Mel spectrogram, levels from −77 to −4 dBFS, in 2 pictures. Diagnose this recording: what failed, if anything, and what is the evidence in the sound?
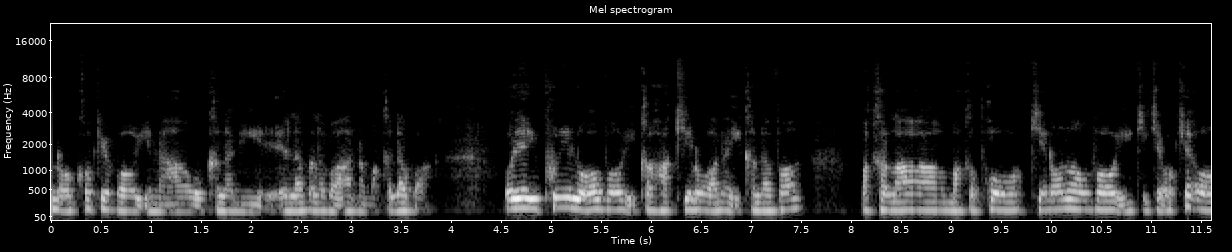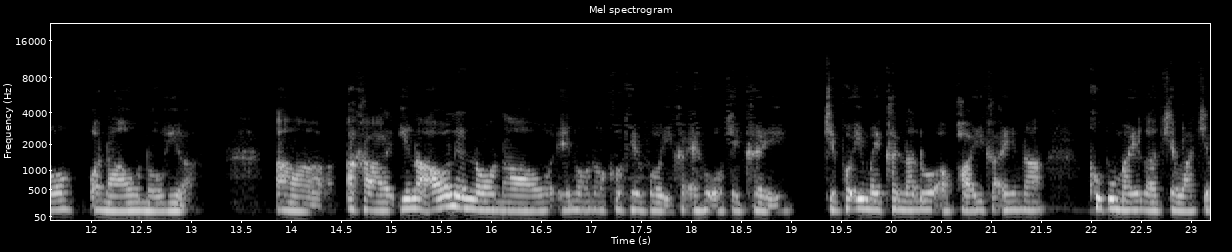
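An adaptive stream at a lower bitrate affects the speech from 17.16 to 19.16 s, a network-driven codec switch. With no gap, the treble suddenly stops at 9.5 kHz and artefacts thicken, which fits a drop from roughly 96 to 32 kbit/s AAC before recovery.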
